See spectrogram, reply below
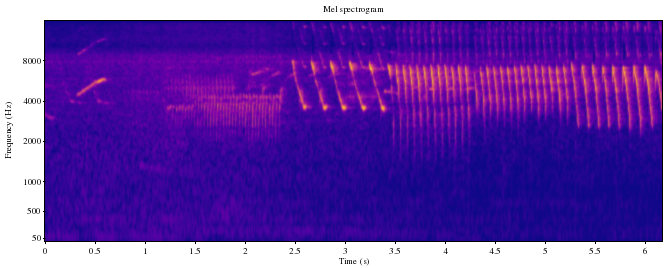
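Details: Canary song meant for training young birds: after a faint, hissy opening, a loud rapid trill of sharp down-slurred notes runs on, fast and rhythmic, shifting into a denser rolling tour.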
